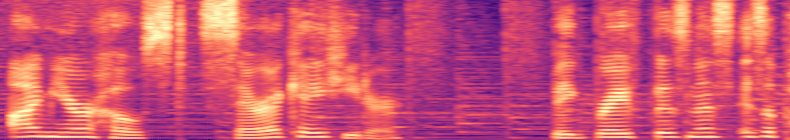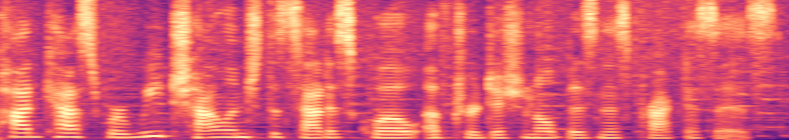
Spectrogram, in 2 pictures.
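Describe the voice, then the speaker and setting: A woman's voice: medium pitch, moderate pace, faint music behind. Chatty woman podcast host. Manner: animated, laughing often. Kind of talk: casual interview chat.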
